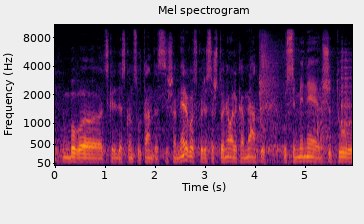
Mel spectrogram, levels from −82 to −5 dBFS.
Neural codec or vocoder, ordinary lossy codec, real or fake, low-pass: vocoder, 48 kHz, 128 mel bands, Vocos; AAC, 48 kbps; fake; 9.9 kHz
